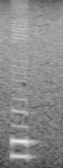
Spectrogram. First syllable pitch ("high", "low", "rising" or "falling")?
low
